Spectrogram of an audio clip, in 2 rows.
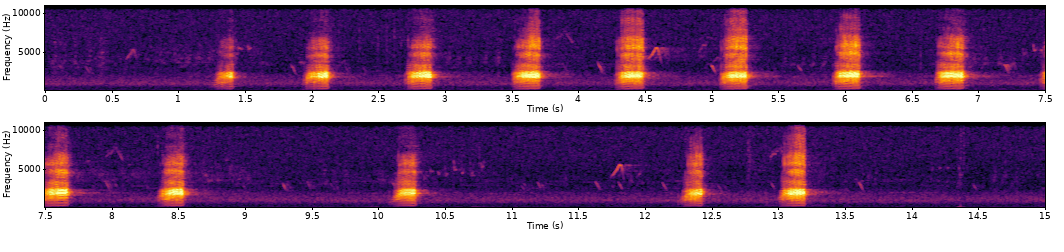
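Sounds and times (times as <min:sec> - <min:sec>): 
mallard giving harsh nasal quacks: 0:01.3 - 0:05.4, 0:06.0 - 0:07.8, 0:12.3 - 0:13.4.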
